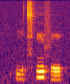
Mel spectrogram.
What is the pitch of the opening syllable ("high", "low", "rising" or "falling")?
low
